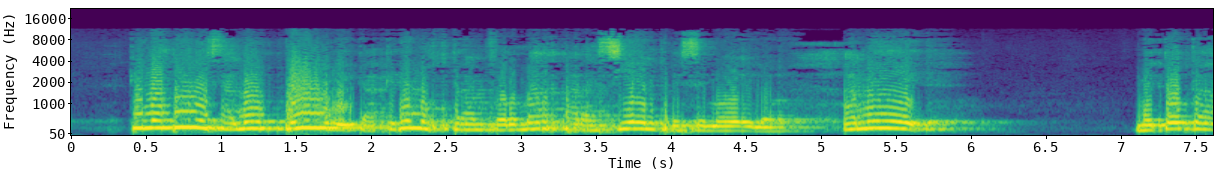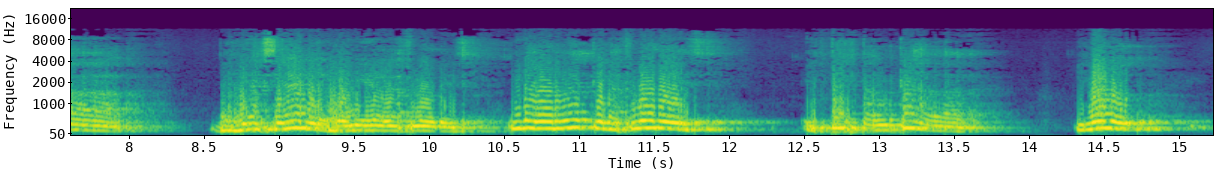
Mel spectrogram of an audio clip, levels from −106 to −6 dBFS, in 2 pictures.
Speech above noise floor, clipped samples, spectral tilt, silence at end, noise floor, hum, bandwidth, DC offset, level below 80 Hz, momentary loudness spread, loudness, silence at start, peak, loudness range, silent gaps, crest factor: 53 dB; under 0.1%; -7 dB/octave; 0 s; -61 dBFS; none; 10.5 kHz; under 0.1%; -48 dBFS; 10 LU; -10 LUFS; 0.4 s; 0 dBFS; 4 LU; none; 10 dB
